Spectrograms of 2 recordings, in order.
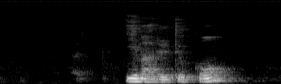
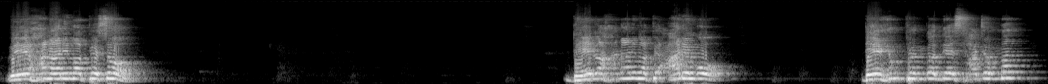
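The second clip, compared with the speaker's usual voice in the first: anguished complaint; 8 semitones higher, 7 dB louder than usual. Acted. Believer complaining to God in prayer, loud plea. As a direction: lift the grievance up, pleading.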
